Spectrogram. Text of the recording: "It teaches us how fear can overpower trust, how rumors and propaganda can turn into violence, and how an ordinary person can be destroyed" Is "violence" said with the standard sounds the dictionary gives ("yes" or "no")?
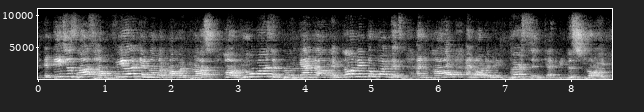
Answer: no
